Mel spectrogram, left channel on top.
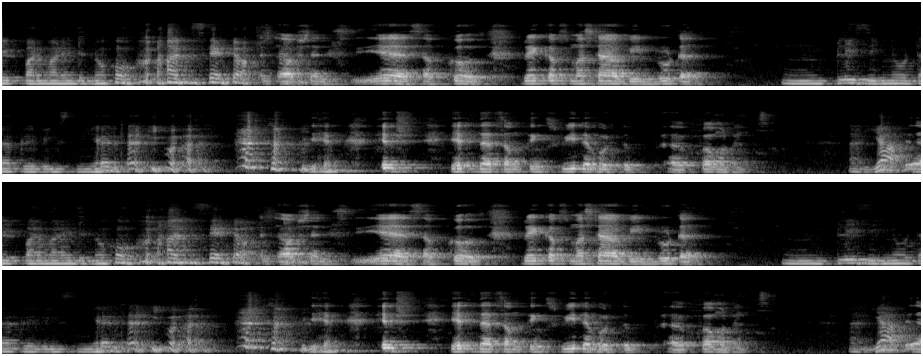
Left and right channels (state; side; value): normal; both; correlation 0.76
